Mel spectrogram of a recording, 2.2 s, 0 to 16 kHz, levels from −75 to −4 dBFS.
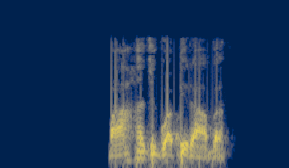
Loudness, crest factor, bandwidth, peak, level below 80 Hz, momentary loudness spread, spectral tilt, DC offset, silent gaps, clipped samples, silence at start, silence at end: -18 LUFS; 18 dB; 8 kHz; -2 dBFS; -46 dBFS; 6 LU; -6 dB/octave; under 0.1%; none; under 0.1%; 0.8 s; 0.5 s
